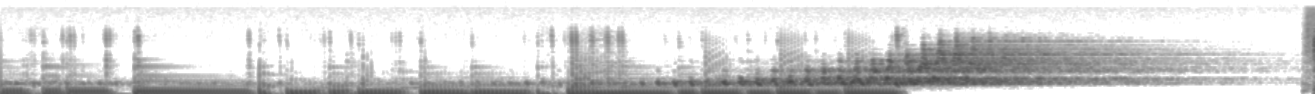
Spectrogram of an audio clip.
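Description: Instrumental background music with a plucked bass line and guitar. The bass drops out about three-quarters of the way through and the rest fades away.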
